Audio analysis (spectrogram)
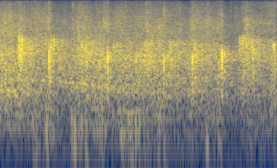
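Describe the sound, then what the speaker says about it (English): A church congregation at a Sunday service applauds itself, a steady, even wash of many hands clapping at moderate distance, with scattered sharper claps standing out. "Give yourselves a round of applause."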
